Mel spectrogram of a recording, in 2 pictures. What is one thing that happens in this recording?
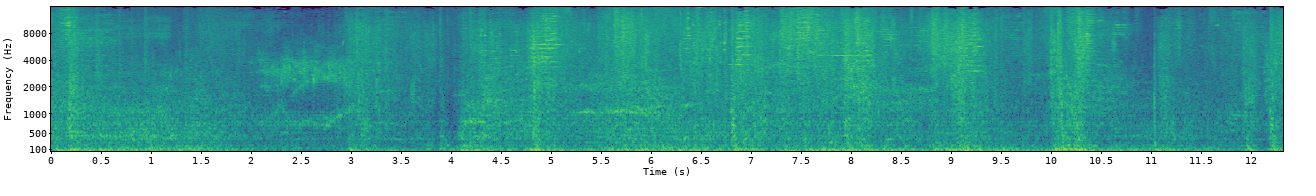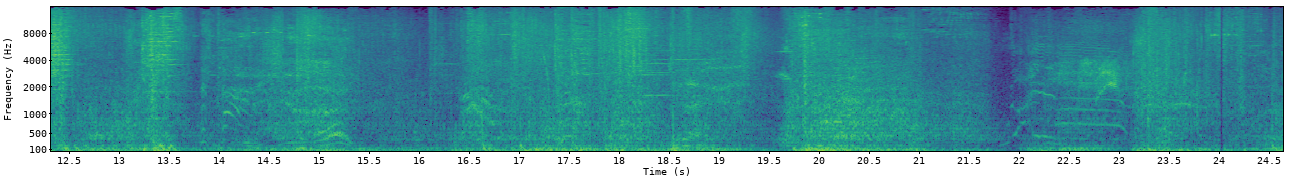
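Game spells and attacks crackle, zap and clash in a busy battle.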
